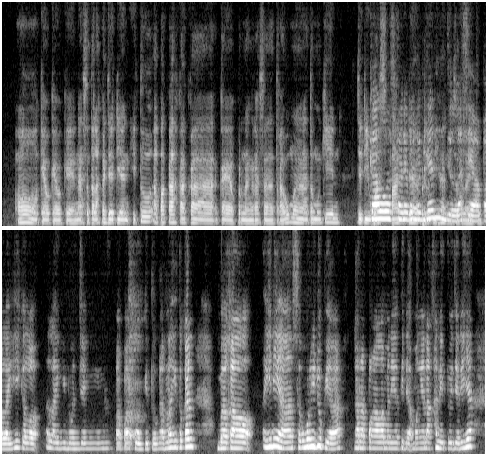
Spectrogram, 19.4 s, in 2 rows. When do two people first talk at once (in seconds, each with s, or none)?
7.3 s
